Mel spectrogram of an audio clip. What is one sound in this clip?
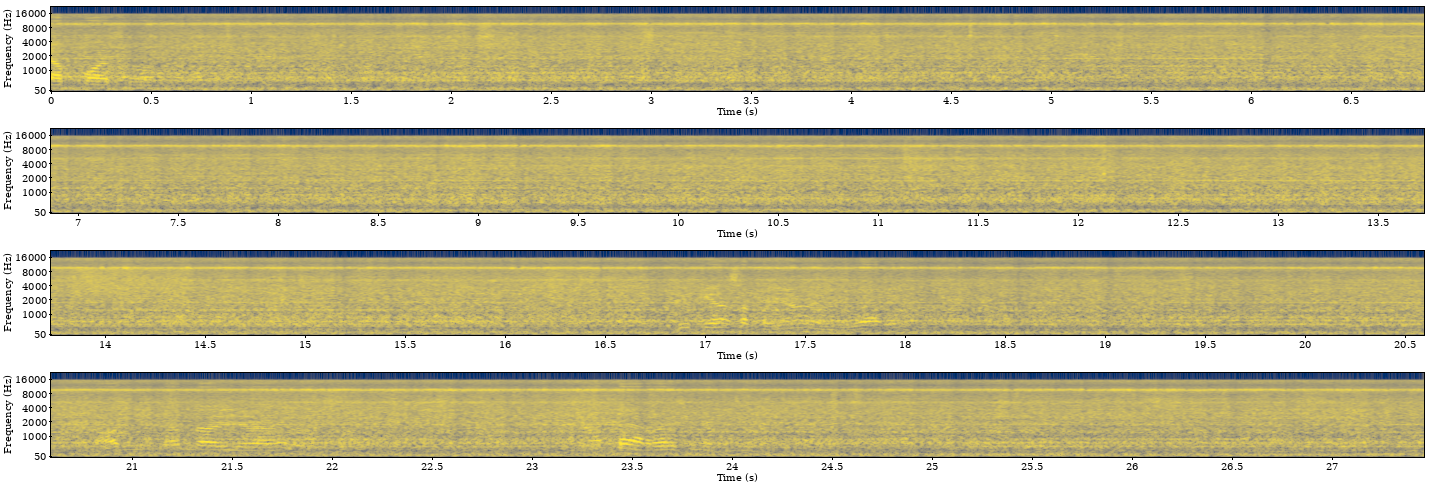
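Diesel locomotives rumble loudly close by.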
